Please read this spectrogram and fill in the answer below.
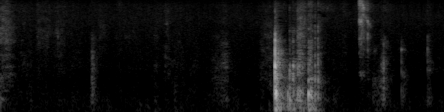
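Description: Scissors cutting a length of jute twine: one short burst of clicks and rustle near the end, followed by a couple of faint ticks.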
